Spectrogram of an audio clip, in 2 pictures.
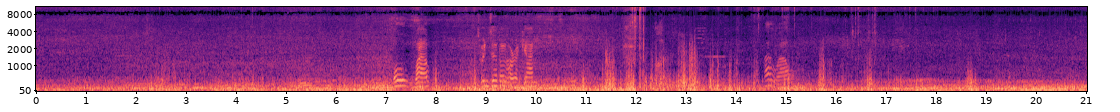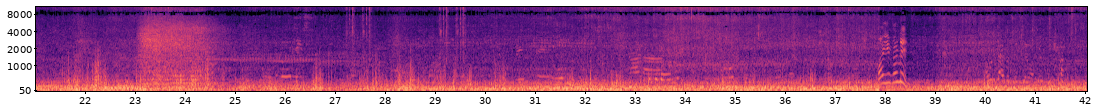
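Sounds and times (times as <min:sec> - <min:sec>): wind buffeting microphone: 0:00.0 - 0:37.9
car engine rumbling: 0:00.0 - 0:42.0.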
